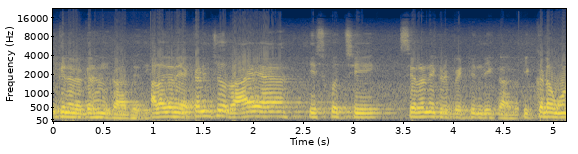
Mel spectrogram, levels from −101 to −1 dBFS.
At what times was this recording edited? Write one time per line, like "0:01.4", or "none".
0:03.4

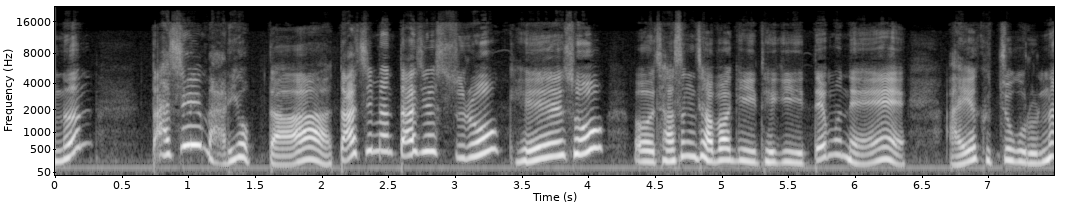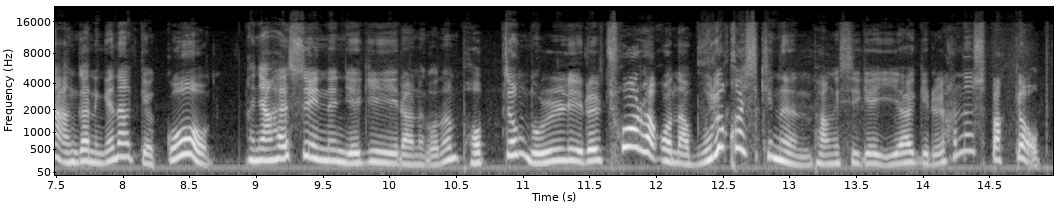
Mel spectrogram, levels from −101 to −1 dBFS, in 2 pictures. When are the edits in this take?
none

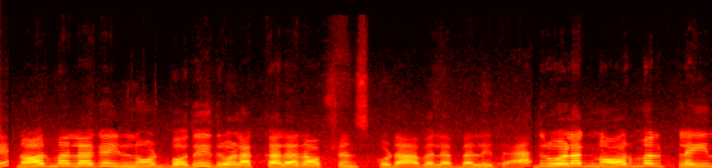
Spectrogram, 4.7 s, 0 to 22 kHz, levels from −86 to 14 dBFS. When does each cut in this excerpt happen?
0:03.6

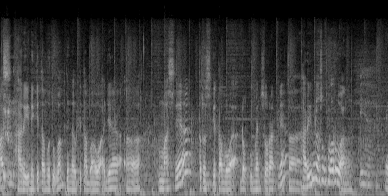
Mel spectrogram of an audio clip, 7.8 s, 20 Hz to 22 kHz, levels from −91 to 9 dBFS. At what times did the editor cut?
none

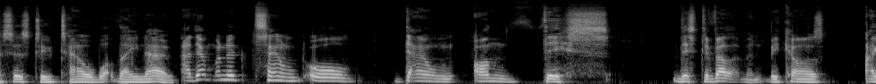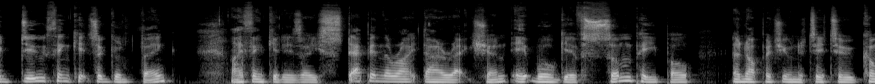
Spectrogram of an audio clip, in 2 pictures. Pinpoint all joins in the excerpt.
0:01.8
0:13.8

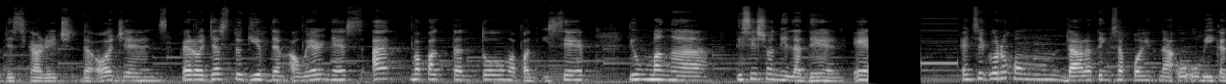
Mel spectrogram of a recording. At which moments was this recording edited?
0:08.7

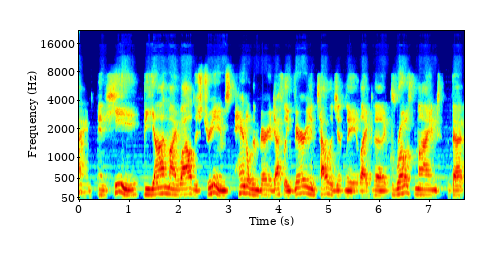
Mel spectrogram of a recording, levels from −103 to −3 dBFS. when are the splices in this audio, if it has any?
0:05.8

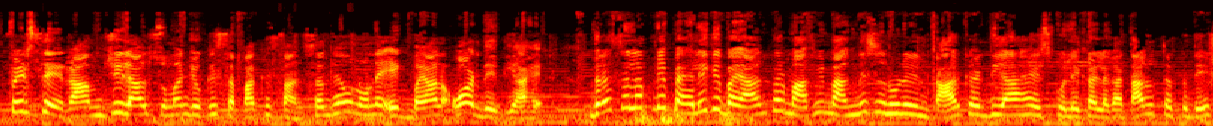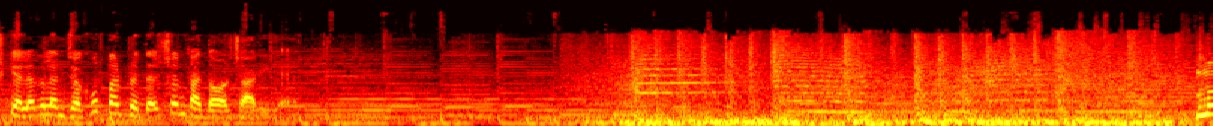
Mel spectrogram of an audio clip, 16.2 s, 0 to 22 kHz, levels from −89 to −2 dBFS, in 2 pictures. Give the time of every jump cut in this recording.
0:11.2

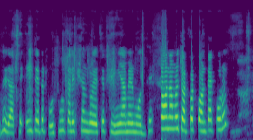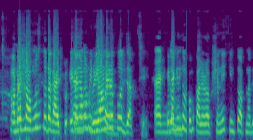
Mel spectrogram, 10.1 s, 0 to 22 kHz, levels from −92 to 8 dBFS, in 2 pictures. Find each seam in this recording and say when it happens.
0:03.2
0:08.8

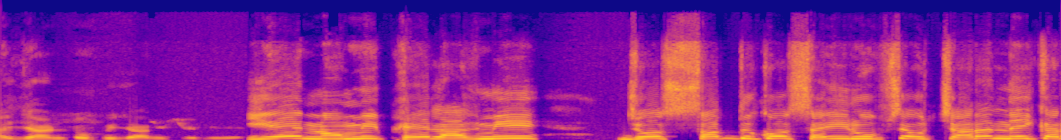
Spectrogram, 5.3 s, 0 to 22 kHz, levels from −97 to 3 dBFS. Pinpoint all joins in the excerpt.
0:01.2

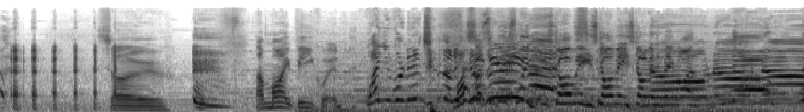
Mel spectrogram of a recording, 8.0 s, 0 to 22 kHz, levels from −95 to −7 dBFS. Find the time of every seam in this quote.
0:03.5

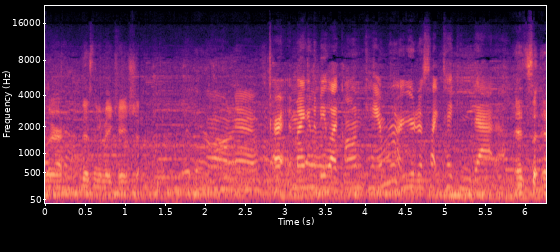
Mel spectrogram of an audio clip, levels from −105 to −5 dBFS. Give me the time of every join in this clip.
none

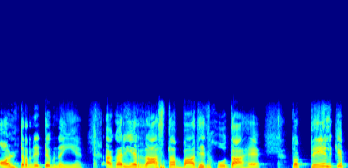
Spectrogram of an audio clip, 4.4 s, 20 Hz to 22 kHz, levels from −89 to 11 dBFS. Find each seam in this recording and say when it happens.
0:01.3

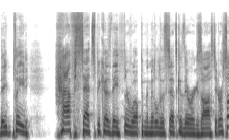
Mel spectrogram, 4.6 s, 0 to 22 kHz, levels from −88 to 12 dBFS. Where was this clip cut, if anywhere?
none

